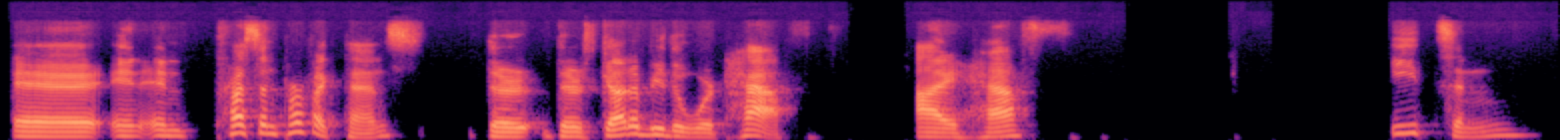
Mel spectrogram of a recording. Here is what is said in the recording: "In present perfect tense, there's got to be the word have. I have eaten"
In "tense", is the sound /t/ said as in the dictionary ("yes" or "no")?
no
